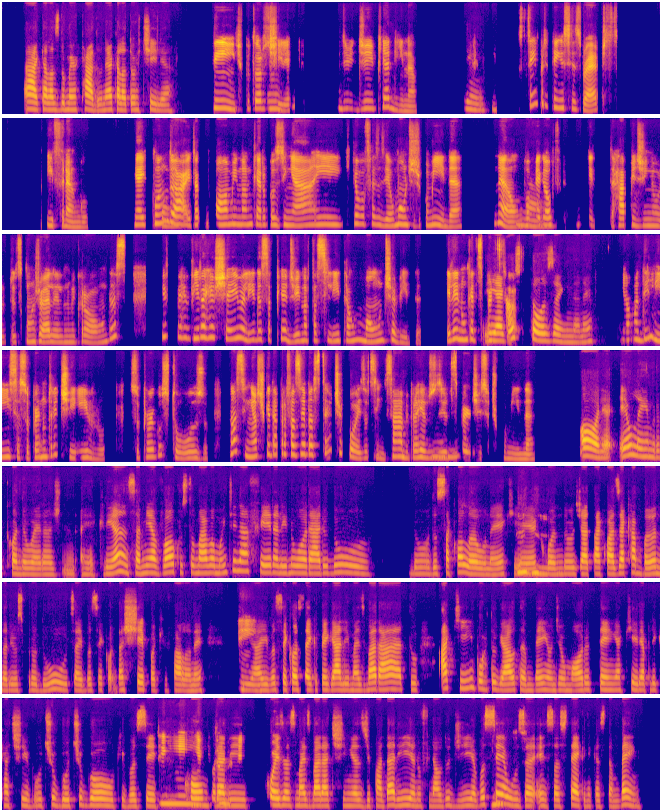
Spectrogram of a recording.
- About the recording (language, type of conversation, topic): Portuguese, podcast, Que dicas você dá para reduzir o desperdício de comida?
- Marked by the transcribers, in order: tapping; other background noise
